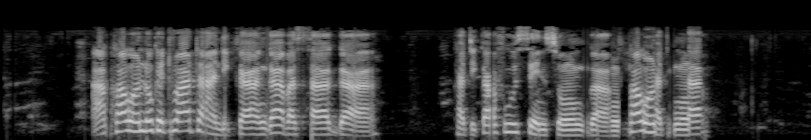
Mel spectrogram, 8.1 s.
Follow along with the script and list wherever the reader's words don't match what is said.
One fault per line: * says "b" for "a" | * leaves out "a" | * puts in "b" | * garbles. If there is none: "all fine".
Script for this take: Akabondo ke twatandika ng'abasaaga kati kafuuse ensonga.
* garbles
